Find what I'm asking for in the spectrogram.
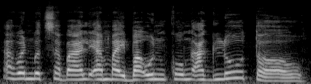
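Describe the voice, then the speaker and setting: Grumbling, higher-voiced village woman, played by an actress. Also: lively intonation, measured pace. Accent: Ilocano Filipino. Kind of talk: Ilocano radio comedy drama acting.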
